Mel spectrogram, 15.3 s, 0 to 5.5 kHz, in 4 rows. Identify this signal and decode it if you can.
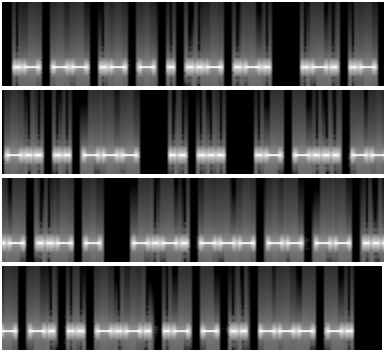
Morse code, heard as a keyed tone, about 25 wpm, 600 Hz. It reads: AMATEUR RADIO IS ABOUT COMMUNICATION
